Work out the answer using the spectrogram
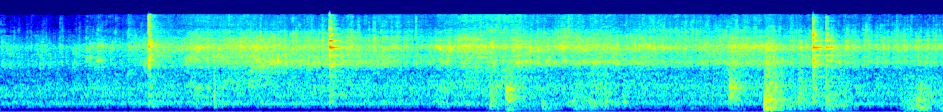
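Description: Chicken pieces in spice masala sizzling in a wok while a spatula stirs and turns them. The sizzle grows after about a second, with a few sharp clinks of the spatula on the pan and duller thuds as the meat is moved.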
